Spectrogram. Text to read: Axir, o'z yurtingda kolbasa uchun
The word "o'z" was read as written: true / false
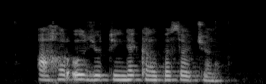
true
